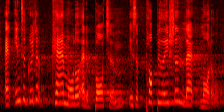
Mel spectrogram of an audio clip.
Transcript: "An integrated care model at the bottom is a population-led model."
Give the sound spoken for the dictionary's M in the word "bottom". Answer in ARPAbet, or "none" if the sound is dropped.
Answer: M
